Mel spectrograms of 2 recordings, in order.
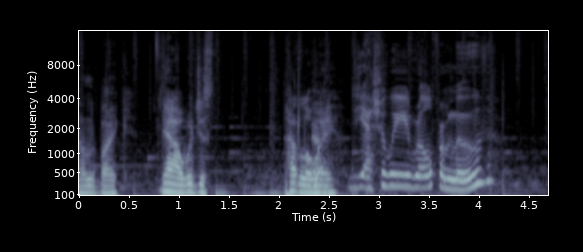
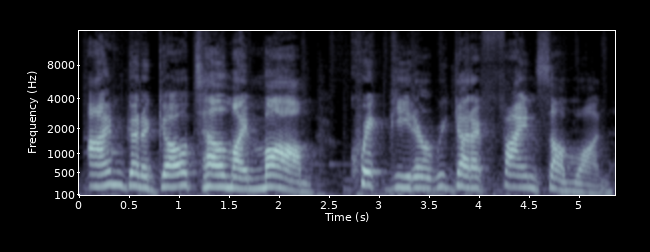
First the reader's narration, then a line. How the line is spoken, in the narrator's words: L shouts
